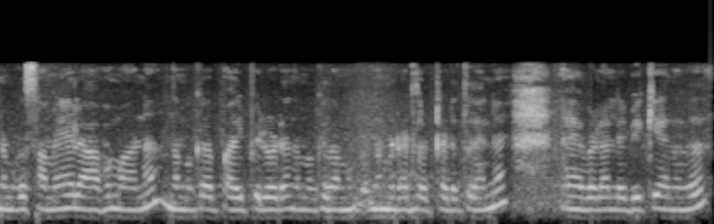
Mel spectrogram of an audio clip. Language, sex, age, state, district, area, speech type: Malayalam, female, 30-45, Kerala, Alappuzha, rural, spontaneous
